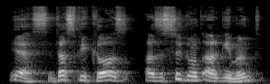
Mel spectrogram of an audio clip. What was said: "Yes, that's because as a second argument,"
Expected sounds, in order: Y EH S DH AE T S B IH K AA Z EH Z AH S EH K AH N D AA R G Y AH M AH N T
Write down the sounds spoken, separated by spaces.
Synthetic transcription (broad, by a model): Y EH S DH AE T S B IH K AA Z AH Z AH S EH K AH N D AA R G Y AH M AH N T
